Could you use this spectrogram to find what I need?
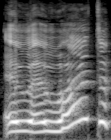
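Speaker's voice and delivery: high, loud baffled Italian; Mario baffled by accusation, loud confused. Acted.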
